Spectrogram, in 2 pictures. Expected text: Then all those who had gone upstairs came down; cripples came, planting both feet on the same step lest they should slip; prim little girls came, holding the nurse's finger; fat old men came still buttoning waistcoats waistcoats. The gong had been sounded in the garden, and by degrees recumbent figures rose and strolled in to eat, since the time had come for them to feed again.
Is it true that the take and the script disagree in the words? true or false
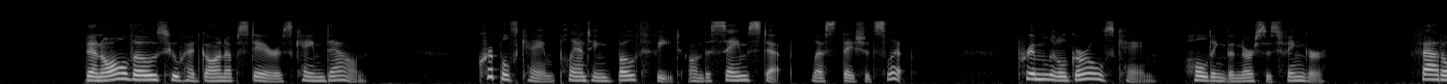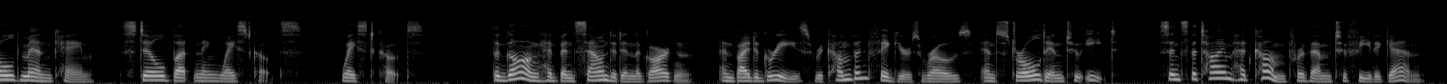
false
